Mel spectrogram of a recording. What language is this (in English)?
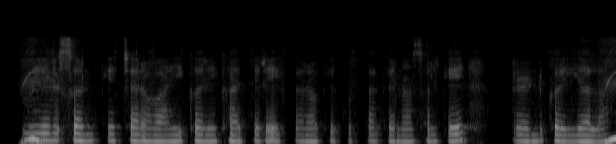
Bhojpuri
